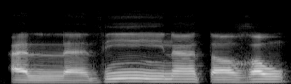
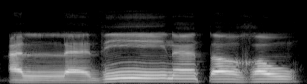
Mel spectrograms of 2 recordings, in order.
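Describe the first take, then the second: Both takes have the same delivery.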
